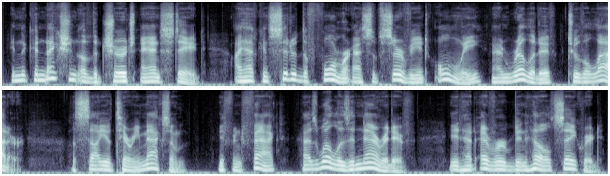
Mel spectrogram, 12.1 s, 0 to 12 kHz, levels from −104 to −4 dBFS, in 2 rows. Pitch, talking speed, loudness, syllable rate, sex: 125 Hz, 190 wpm, -17 LUFS, 6.0 syllables/s, male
